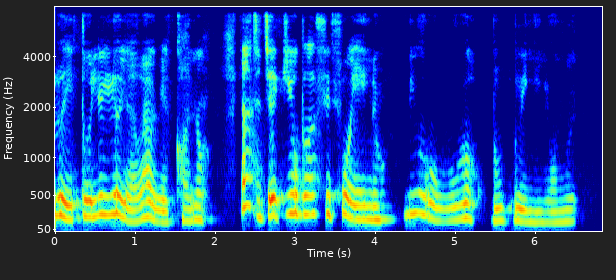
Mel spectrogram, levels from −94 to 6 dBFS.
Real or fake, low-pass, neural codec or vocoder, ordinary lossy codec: fake; 7.2 kHz; codec, 24 kHz, 1 kbps, SNAC; none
